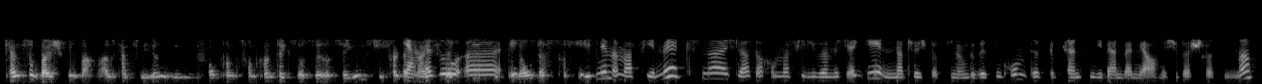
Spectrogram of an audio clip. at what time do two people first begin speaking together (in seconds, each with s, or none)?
4.0 s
